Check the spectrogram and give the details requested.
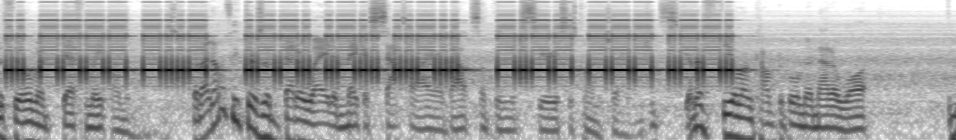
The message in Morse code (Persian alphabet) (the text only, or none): یشخ پلض ظعپ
